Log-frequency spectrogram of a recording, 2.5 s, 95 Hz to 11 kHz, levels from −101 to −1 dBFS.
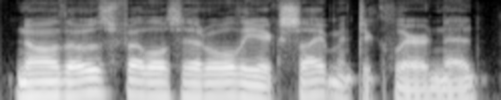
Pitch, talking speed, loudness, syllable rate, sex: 105 Hz, 215 wpm, -14 LUFS, 7.0 syllables/s, male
